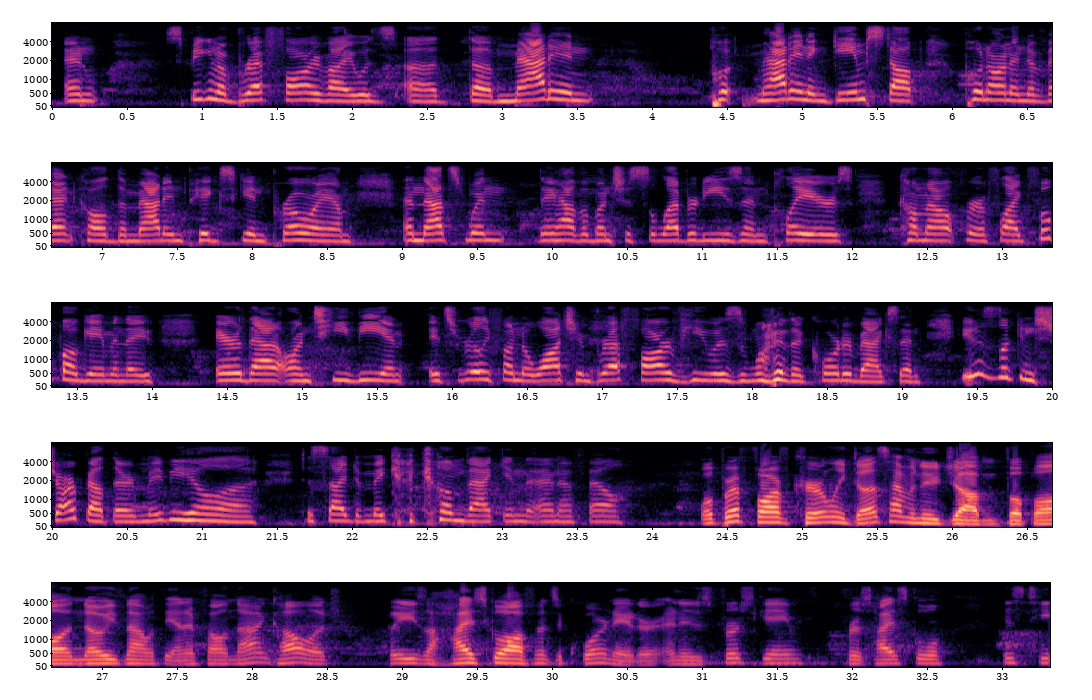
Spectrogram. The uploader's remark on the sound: Microsoft Live Remote, Scottsdale Fashion Square. We recorded for VaKids and streamed live on kidstar.org.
